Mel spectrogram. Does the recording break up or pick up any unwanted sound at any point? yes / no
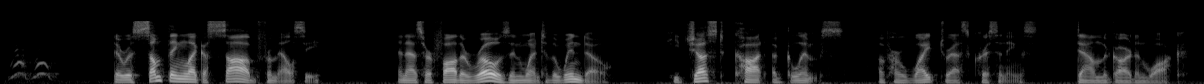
yes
